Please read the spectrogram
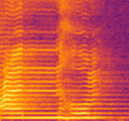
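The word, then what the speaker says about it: عنهم: Cara membacanya nun sukun ini dibaca izhar atau jelas. Jadi asalnya bunyi nun ini adalah N. Kalau ketemu H tetap N tidak ditahan. Anhum.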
